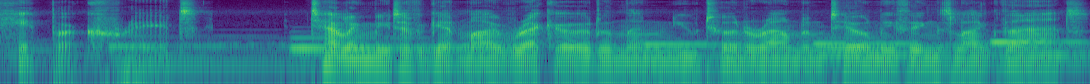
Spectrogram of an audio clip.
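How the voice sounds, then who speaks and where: A man voicing a caring, wry male pony loner with an awkward, halting, earnest way of talking in an audio drama. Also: low-pitched, fairly even intonation. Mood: wry, teasing. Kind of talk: audio drama character dialogue. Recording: loud music bed under voice. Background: loud music.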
